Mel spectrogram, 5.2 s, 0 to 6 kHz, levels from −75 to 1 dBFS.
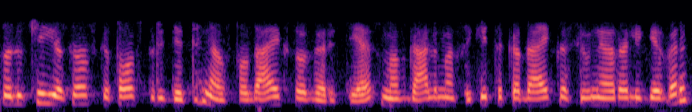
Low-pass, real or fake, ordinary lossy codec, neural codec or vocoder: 5.4 kHz; fake; Opus, 24 kbps; vocoder, 24 kHz, 100 mel bands, Vocos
